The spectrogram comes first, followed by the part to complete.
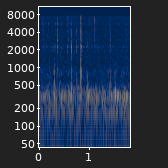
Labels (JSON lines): {"label": "anthrophony, boat engine", "recorder": "HydroMoth"}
